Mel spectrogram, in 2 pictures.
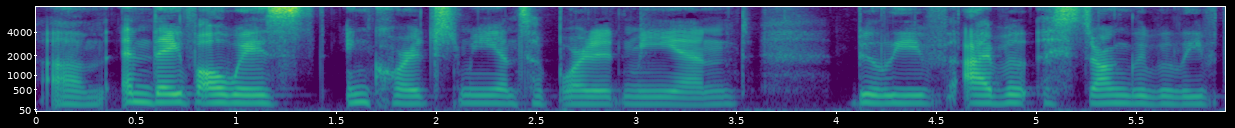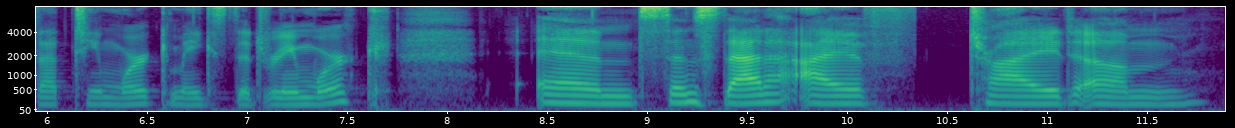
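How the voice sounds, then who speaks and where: A woman's voice: lowish voice, fairly even intonation, slow, clean tone, no room sound, clean studio sound. A woman in her late teens from Mexico, giving enthusiastic, earnest, casual answers as an interview guest. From Cancun, Mexico. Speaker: podcast guest, student singer-songwriter.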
